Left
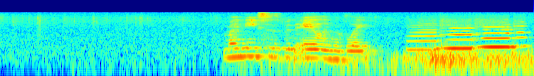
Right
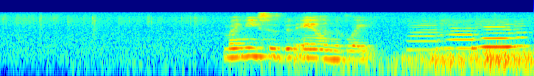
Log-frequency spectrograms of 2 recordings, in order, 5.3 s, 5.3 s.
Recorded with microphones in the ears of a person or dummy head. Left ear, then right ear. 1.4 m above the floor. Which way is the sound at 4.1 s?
40° left (ahead or behind).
